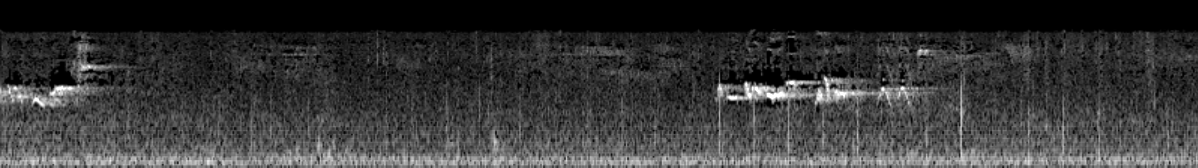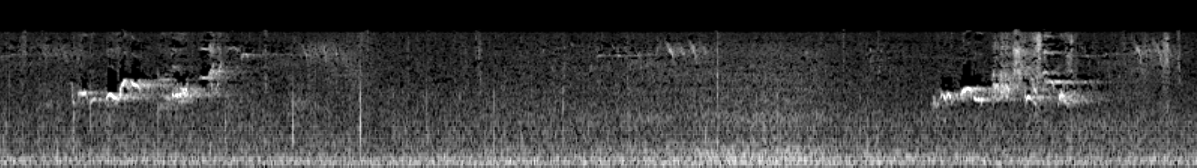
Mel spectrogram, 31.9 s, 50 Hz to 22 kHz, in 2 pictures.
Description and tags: Blackbird on campus
A single blackbird singing in a tree on the Newcastle University campus, early summer 2010.
You can also hear the footsteps of people walking by and the murmur of traffic in the distance.
It was a weirdly quiet moment given that it was mid morning in the city centre.
blackbird, city, footsteps, summer, traffic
